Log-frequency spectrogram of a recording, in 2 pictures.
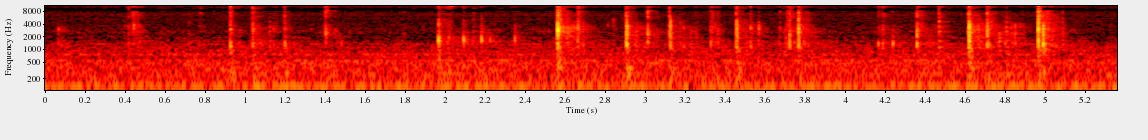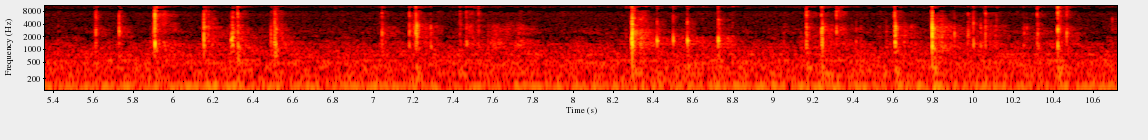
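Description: Fingertips with short nails type quickly on a slim, thin and flat folio keyboard for a tablet, its keys covered in grey fabric over plastic. The rapid tapping sounds soft and muted, with short, dry clicks and an occasional sharper tap, over a steady low hum.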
